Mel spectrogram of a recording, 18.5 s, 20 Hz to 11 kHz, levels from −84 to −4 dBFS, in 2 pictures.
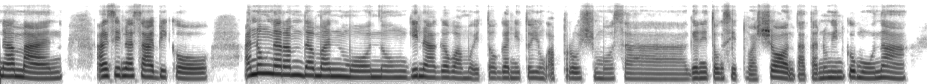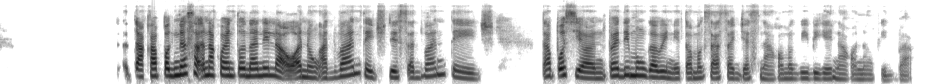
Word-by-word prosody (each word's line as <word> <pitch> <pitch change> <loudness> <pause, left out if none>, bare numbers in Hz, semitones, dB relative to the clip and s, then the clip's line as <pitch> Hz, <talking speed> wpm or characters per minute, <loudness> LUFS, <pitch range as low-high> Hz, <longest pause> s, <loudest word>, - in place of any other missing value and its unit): naman, 195 -6 +2 0.3
ang 235 +2 +3
sinasabi 240 -5 +1
ko, 175 -2 -3 0.3
anong 330 +6 +3
naramdaman 270 -5 +2
mo, 210 -2 -2
no'ng 210 -1 -5
ginagawa 210 -5 -2
mo 180 - -8
ito, 175 +3 -9
ganito 190 0 -7
yung 190 -1 -6
approach 180 +1 -7
mo 175 -1 -10
sa 175 -1 -9 0.6
ganitong 185 0 -4
sitwasyon? 175 +3 -1
Tatanungin 185 +6 -4
ko 215 - 0
muna. 190 -1 -3 1.5
At, - - -11
ah, - - +2
kapag 255 0 +6
nasa 300 +2 +7
nakwento 265 -1 +5
na 250 -1 +5
nila, 265 -3 +5
"O, - - +6
anong 200 -1 +1
advantage, 230 - 0
disadvantage." 210 - -3 0.5
Tapos 250 +3 +3
'yon, 185 -4 +2
"Puwede 255 +2 +2
mong 260 -2 +2
gawin 205 -5 +2
ito," 175 - -5
magsa-suggest 180 -3 -5
na 160 -2 -9
'ko. 165 +2 -10
Magbibigay 170 0 -7
na 165 - -9
ako - - -12
ng 155 -1 -13
feedback. 135 - -16
205 Hz, 150 wpm, -21 LUFS, 180-245 Hz, 1.5 s, nasa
